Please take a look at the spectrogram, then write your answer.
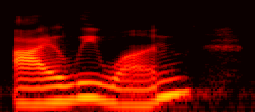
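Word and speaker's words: ILY:1: It is spelled I-L-Y colon number one, but pronounced I-Ly-1. The name combines the pronoun I with the suffix L-Y to make a fictional adverb like I-Ly. – Right? I-Ly. – And the one represents coming together as one, but also I-L-Y is an acronym for I Love You.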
